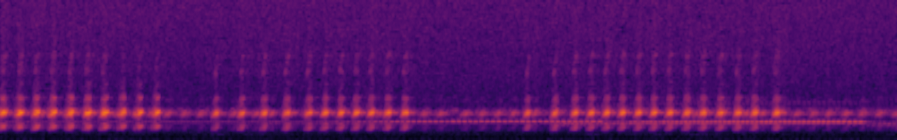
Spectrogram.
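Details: Tree frogs singing by night in a north-east Italian pond in mid-April, their fast, rhythmic croaks pulsing almost nonstop over a thin, constant trill of mole crickets.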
